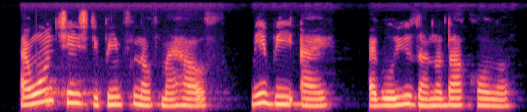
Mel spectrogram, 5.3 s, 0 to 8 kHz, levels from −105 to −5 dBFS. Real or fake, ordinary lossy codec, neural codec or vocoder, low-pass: real; none; none; 7.2 kHz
